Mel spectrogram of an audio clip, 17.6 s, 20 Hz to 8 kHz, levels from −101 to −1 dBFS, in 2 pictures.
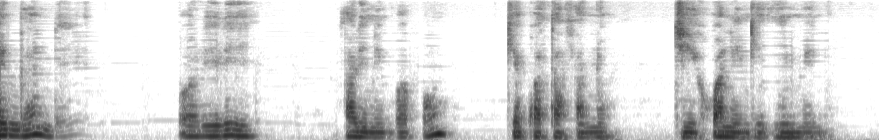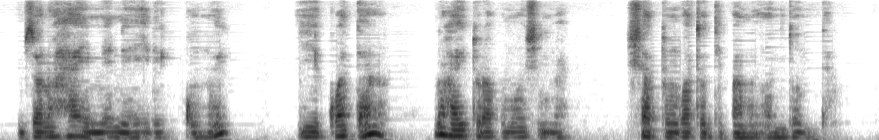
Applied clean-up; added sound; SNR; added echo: neural mask model DeepFilterNet 3.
